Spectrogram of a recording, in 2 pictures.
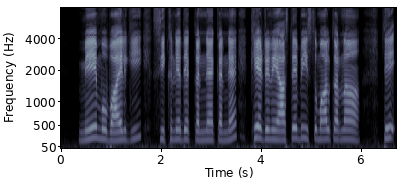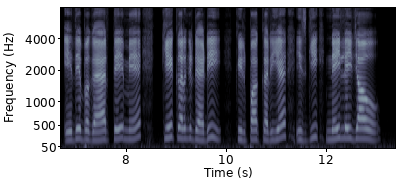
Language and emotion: Dogri, sad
